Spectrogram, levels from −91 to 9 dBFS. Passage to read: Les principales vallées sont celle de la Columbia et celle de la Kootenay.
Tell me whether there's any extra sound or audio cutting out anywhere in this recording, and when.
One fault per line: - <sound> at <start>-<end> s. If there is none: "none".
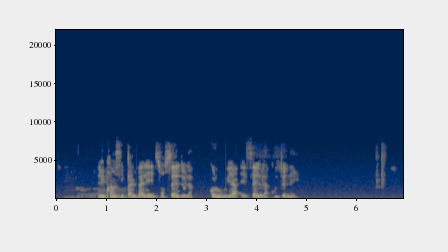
none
